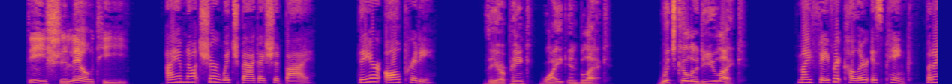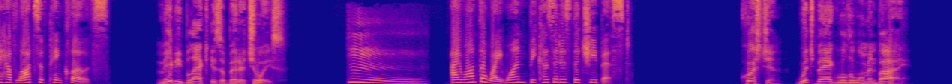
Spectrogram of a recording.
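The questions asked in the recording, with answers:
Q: which bag will the woman buy?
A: The white one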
